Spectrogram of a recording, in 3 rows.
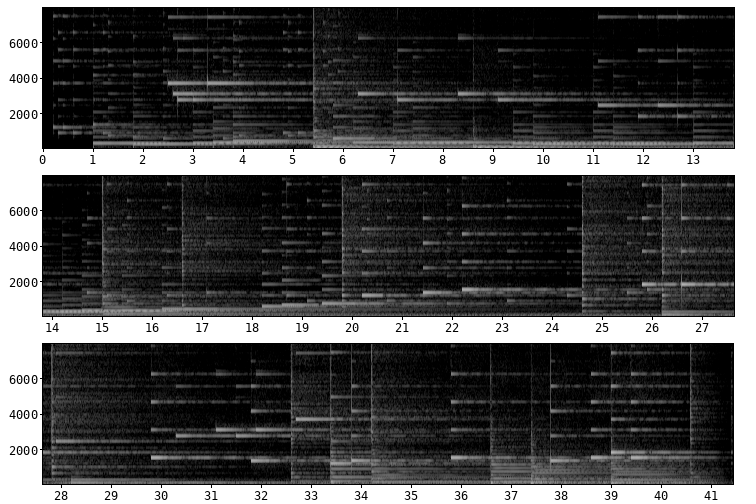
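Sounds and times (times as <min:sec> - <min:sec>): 
enchanted harp playing: 0:00.2 - 0:41.4.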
